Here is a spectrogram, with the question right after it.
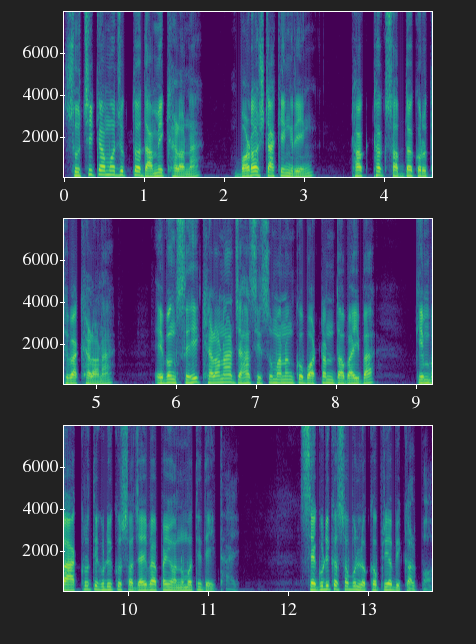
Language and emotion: Odia, neutral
